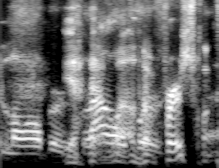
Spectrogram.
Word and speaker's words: Lauber: I said it right, Lauber.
